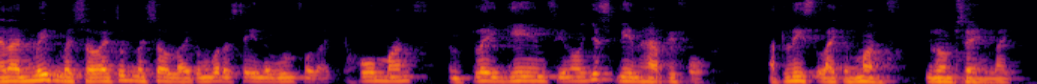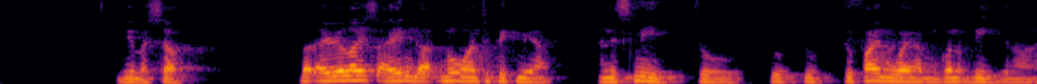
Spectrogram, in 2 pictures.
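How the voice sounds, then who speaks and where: At a very fast pace, a man talks in a dark, mellow, somewhat breathy voice of medium pitch, with fairly even intonation. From Ghana. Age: young. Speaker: entrepreneur and investor. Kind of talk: interview. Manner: halting, with many fillers.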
